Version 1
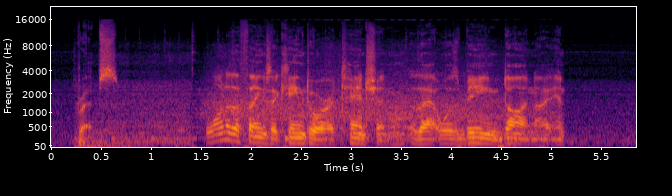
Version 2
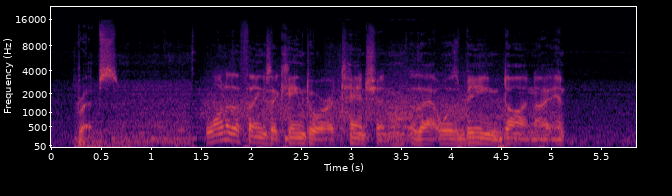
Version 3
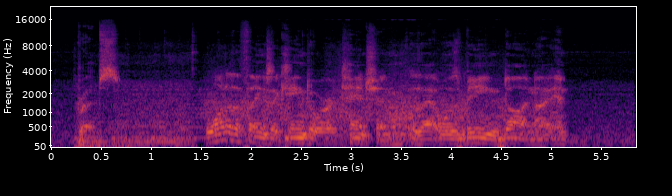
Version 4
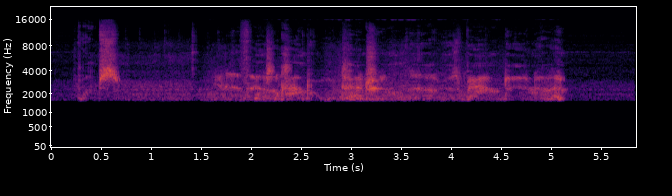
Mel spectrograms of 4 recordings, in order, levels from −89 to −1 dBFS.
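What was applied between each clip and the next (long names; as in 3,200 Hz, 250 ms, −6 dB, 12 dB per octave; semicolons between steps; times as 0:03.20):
downward compressor 5 to 1, threshold −28 dBFS, peak gain reduction 8 dB; level −6.5 dB
brickwall limiter −30.5 dBFS, peak gain reduction 8 dB; ambience of single reflections 14 ms −4.5 dB, 37 ms −9 dB; level +1 dB
linear-phase brick-wall high-pass 1,600 Hz; level +4 dB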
